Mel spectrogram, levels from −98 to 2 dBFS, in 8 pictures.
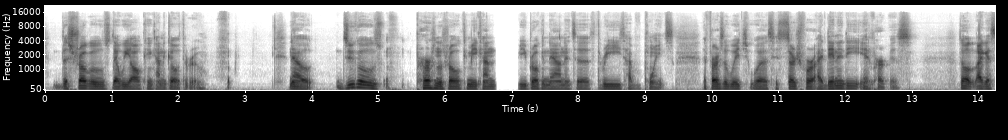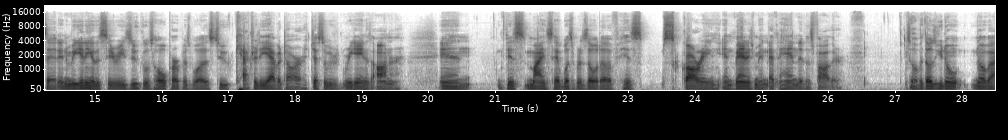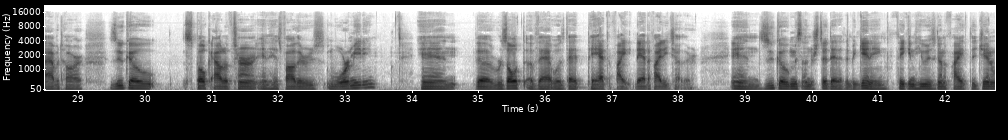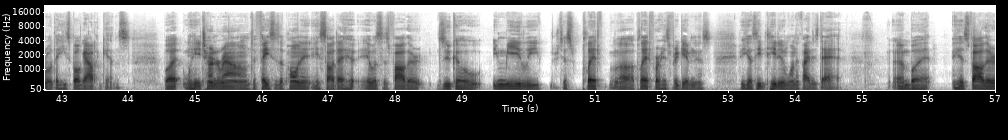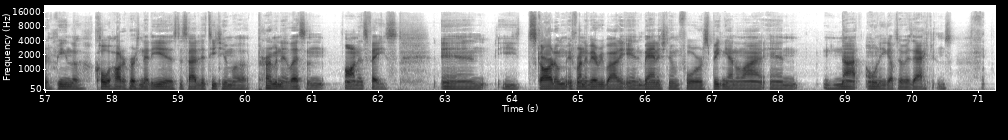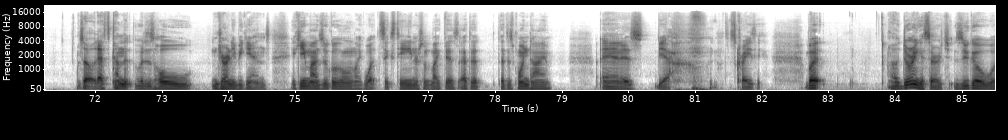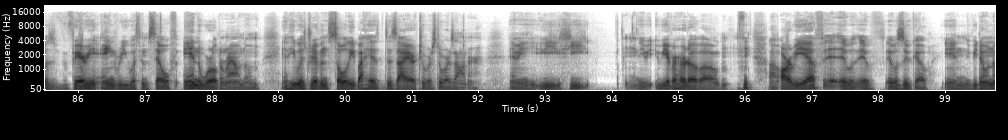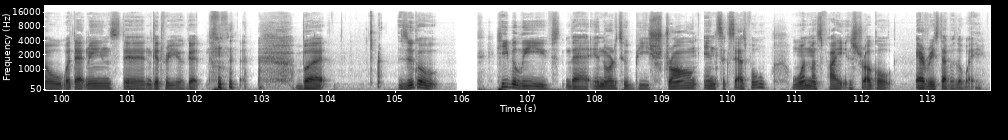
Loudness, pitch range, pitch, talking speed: -19 LUFS, 85-100 Hz, 90 Hz, 170 wpm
